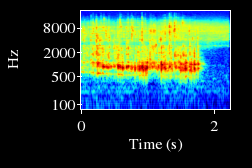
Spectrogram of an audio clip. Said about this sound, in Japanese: まだお酒を飲めないあなたにはこれ、コーラです。グラスもキンキンに冷やしておきましたから。よいしょ。さあさあさあさあ、一杯一杯注ぎますね。あなたにもコーラを。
